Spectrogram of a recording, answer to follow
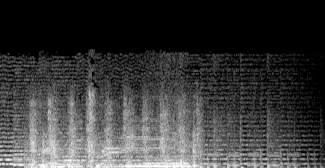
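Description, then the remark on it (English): A loud train sound effect for the 'gamble train' segment: steady rhythmic chugging beneath a blaring, chord-like whistle that holds for a few seconds, then thins out and fades toward the end. No one speaks. “The gamble train is coming down the pike, Boat.”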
